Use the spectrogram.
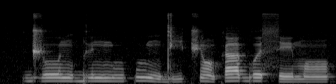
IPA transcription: d͡ʒ oː˧ n ɡ͡b ɨ˧ n m u˧ p u˦˨ ŋ d i˨˦ t͡ʃ ɔ̃˦˨ k a˦ ɡʷ ə˦ s e˦ m ɔ̃˦

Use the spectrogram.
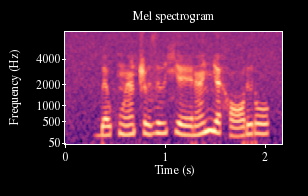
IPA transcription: ɡ͡b ɛ˨˥ xʷ ɛ̃ː˨˥ ʈ͡ʂ ɨ˨˥ z ɨ˨˥ ç eː˨ ɾ ɛ̃˦˥ ɲ ɛ˦˥ h ɔː˨˥ ɾ ɨ˦˥ ɾ o˦˥

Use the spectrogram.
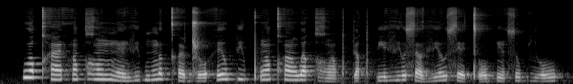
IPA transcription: u˥ qʰ ẽ˧ h ũ˧ q ʁ ũ˧ ŋ ẽ˩ vʲ u˧ b ŋ ɐ˥ kʰ ɐ˩ ɖ͡ʐ o˩ h e˥ u̯ pʲ u˧ pʼ ũ˧˥ qʰ ũ˧ w ɨ˧ q ʁ ũ˩ q pʲ u˩ q pʲ e˧ vʲ o˧˥ s ɐ˩ vʲ ɐ˧˥ u̯ s e˩ tʼ o˩˧ pʲ ũ˩˧ s u˧ b ʎ o˧˥ u̯

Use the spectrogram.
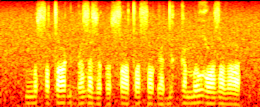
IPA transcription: m ø sˤ i tˤ a ɡ ə ɡ ə zˤ ə z ø ɡ ø sˤ a tˤ ə sˤ ø ɡ a d ə ɡ a m ə ʁʷ a zˤ ə ðˤ i

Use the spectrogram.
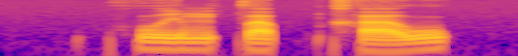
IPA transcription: kʷʰ iː˨ m t̪ ɐ˨˥ p̚ kʰ ɐ˨˥ w

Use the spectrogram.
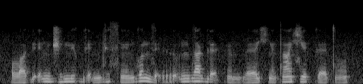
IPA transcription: lˠ e˩˧ ɠ ḛ˧˥ n d͡ʒ e̤˧˥ mʲ o˧˥ ɡ ḛ˩ n d e̤˧˥ s ẽ˩˧ ɡ o˥ n z ḛ˩ r o̰˧˥ n d a˥ ɡ ɛ̰˧ k ɛ̃˩ m b ɛː˩˧ ç ɛ̃˩ t ã˥ ɕ e˧˥ k ɛ˩ t õ˩˧

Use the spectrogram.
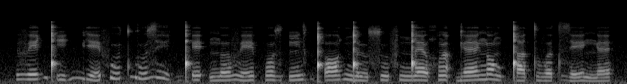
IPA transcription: v e˨˦ ǃʼ i˨˩˦ ɡ bʲ e˨˩˦ f u˨˦ t ɡ u˨˦ z e̤˧˩ ǃʼ e˧˩ ʔ ŋ ɤ˨˦ v e˩˧˩ p o˧˩ z ʔ ĩ˨˦ z ǃʼ ɔ˨˦ ŋ͡ǃ ɯ˨˩˦ sʷ ɯ˨˦ f ŋ͡ǃ ɛ˧˩ χʷ ã˧˩ ʔ ɡ ɛː˨˦ ŋ ɾ ɔ˧˩ ŋ ǃ a˨˦ t v ɤ˨˦ t z e˩˧˩ ŋ ɛ˨˦

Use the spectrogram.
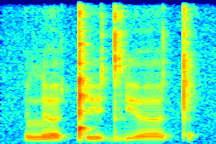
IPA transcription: l ɐ˦˨ ǃ ɪ˦˨ d lʲ ɐ˧ t

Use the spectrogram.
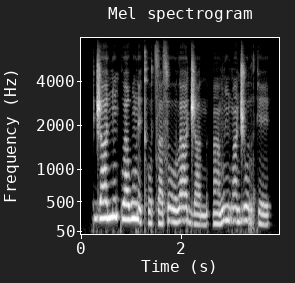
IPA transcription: d͡ʒ aː˦ ɲ ũ˦ kʷ aː˦ w ũ˦ ɾ e˨ kʰ o˨ t͡s a˨ s oː˦˨ l aː˦ d͡ʒ a˨ n | ã˨ v ĩ˦ b ã˦ d͡ʒ oː˦ r k e˨

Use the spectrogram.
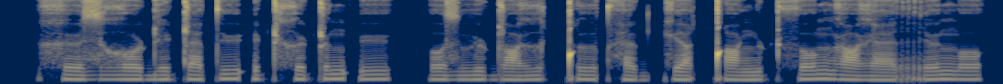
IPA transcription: x ø z ɣ o ɖ i ʈ æ t̪ y ʔ i ʈ x ɯ ʈ ɯ ŋ ʔ y | o z β y ɖ ɑ ɣ ɯ ǃ ɯ t̪ʰ æ ɖ kʲ ɑ ǃ ɑ ŋ y ʈ θ o ŋ ɣ ɑ ɣ æ r ø ŋ o

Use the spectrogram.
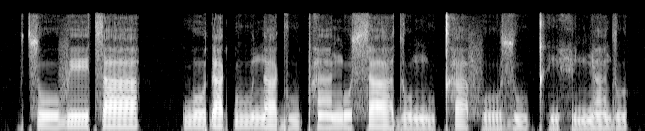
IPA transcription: t͡s oː˨ v eː˦ t͡s aː˦ | w o˦ ɗ a˦ k͡p uː˦ n a˦˨ ɡ uː˨ pʰ ã˦ ŋ o˦ s aː˦˨ d o˨ ŋ u˨ kʰ a˦ f oː˨ z uː˦ kʰ ĩ˨ h ɪ˨ ɲ ã˦ d ʊ˦

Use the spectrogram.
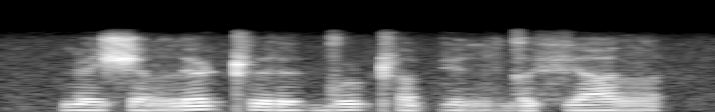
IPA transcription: ɳ e ʃ ɐ r ɨ ʈʰ ɨ ɾ ɨ ɡ u ʈʰ ɐ pʲ ʉ r ɡ ɐ fʲ a r

